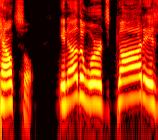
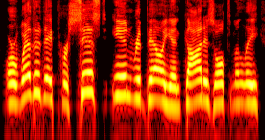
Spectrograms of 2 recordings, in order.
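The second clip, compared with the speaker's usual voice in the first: ordinary delivery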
